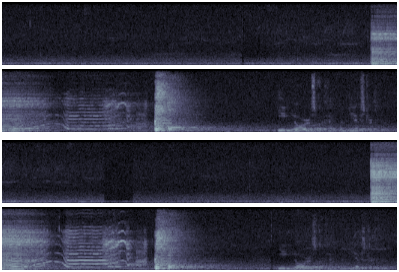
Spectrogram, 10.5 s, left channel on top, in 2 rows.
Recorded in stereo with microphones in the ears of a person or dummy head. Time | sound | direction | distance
4.9 | a cupboard door | 45° right (ahead or behind) | 1.3 m
7.3 | a snare drum | 20° left (ahead or behind) | 2.5 m
8.9 | a man speaking | 55° left (ahead or behind) | 2.5 m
